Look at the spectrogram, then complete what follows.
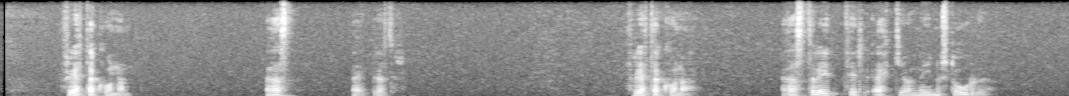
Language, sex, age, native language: Icelandic, male, 40-49, Icelandic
